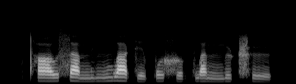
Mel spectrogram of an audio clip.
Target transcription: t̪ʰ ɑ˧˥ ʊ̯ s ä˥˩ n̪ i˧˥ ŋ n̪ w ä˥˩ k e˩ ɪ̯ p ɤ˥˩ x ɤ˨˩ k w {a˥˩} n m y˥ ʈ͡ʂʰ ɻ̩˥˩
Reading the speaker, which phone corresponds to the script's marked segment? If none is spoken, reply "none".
a˥˩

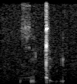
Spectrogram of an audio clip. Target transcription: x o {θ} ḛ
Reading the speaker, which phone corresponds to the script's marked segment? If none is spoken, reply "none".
ǃ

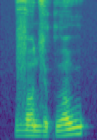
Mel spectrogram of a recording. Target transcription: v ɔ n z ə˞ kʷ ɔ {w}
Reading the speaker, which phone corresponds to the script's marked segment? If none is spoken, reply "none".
w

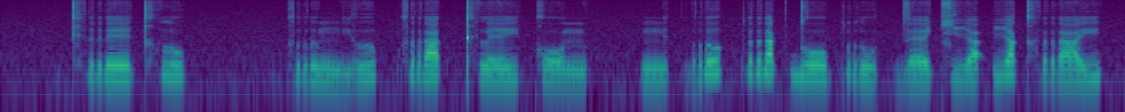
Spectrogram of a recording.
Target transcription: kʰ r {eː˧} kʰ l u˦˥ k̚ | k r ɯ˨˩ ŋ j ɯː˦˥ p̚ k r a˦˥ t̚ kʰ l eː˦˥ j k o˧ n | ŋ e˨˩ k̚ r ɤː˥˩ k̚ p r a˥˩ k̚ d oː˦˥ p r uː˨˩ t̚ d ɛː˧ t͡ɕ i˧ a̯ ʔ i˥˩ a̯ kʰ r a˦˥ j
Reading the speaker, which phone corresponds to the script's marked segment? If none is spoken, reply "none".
eː˦˥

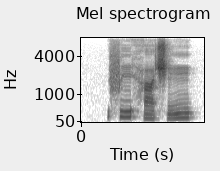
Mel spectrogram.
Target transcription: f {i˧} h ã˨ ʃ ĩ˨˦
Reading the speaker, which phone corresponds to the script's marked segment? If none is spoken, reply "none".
i˧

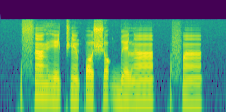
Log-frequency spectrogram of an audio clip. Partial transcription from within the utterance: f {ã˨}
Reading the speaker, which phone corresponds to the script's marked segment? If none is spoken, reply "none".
ã˨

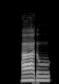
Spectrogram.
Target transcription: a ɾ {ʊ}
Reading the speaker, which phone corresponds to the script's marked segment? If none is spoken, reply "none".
ʊ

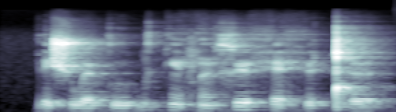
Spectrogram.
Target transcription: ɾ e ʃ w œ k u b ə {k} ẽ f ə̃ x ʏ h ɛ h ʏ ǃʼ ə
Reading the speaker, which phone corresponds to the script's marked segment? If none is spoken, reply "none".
k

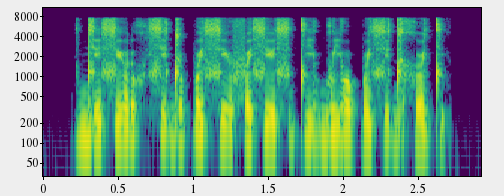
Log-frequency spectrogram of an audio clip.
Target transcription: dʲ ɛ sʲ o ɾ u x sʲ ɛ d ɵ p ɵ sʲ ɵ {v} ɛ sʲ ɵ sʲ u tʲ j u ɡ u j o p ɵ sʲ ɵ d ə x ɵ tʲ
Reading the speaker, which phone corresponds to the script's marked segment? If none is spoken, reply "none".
f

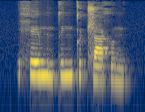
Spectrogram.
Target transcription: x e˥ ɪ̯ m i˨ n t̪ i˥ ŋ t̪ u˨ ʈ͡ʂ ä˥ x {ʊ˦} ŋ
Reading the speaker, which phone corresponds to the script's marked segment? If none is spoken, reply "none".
ʊ˨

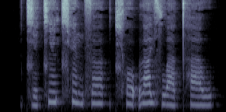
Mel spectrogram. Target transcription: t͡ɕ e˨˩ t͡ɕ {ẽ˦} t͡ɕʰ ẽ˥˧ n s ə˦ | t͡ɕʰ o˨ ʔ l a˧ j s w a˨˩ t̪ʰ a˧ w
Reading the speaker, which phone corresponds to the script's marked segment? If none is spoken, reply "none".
ẽ˦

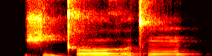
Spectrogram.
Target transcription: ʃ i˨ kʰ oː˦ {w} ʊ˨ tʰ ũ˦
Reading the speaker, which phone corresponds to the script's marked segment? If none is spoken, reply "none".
ɣ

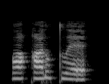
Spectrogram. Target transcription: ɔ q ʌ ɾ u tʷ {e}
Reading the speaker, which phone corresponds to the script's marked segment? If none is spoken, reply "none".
ɛ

